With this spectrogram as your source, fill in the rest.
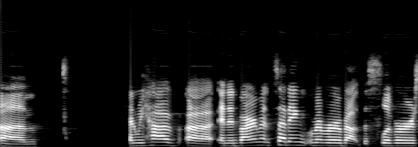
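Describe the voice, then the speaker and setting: A woman talks at a moderate pace in an unremarkable speaking voice. Her pitch variation is ordinary. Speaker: GIS instructor. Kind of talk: lecture. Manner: many filler words (um, uh).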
